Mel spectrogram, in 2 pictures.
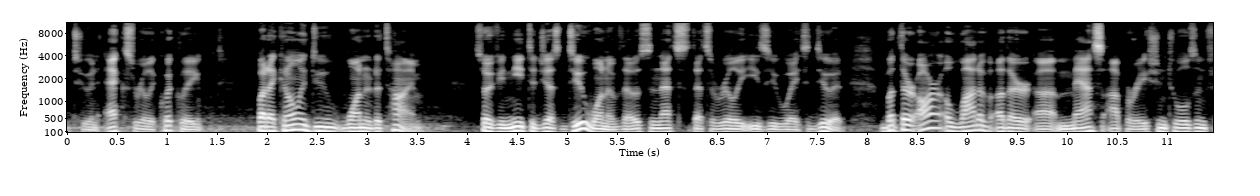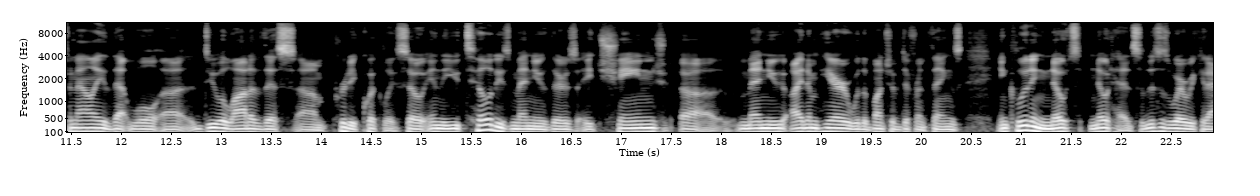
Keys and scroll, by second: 7.3 super+z.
